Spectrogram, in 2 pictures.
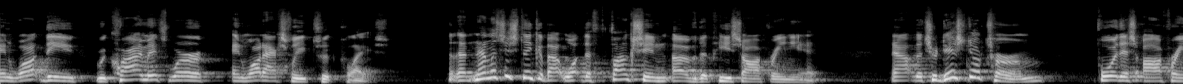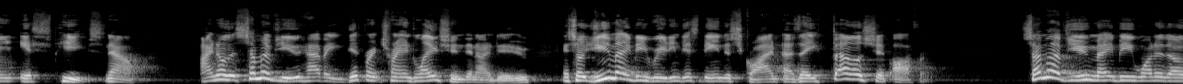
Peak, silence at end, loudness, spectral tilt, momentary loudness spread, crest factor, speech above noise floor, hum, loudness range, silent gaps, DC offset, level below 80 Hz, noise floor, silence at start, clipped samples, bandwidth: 0 dBFS; 0 s; -16 LUFS; -5 dB/octave; 9 LU; 16 dB; 52 dB; none; 3 LU; none; under 0.1%; -68 dBFS; -67 dBFS; 0 s; under 0.1%; 13 kHz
